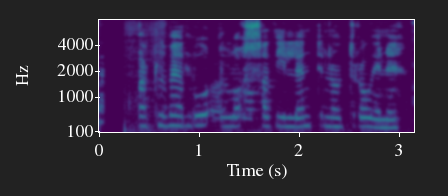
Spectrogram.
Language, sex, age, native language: Icelandic, male, 12, Icelandic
